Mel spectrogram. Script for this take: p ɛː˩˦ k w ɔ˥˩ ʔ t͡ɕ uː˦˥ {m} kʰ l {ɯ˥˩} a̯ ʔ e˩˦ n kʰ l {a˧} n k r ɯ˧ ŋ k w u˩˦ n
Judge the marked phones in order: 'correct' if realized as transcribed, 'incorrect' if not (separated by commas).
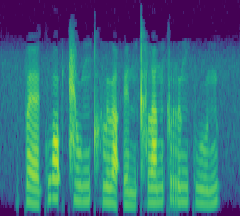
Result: incorrect, incorrect, incorrect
